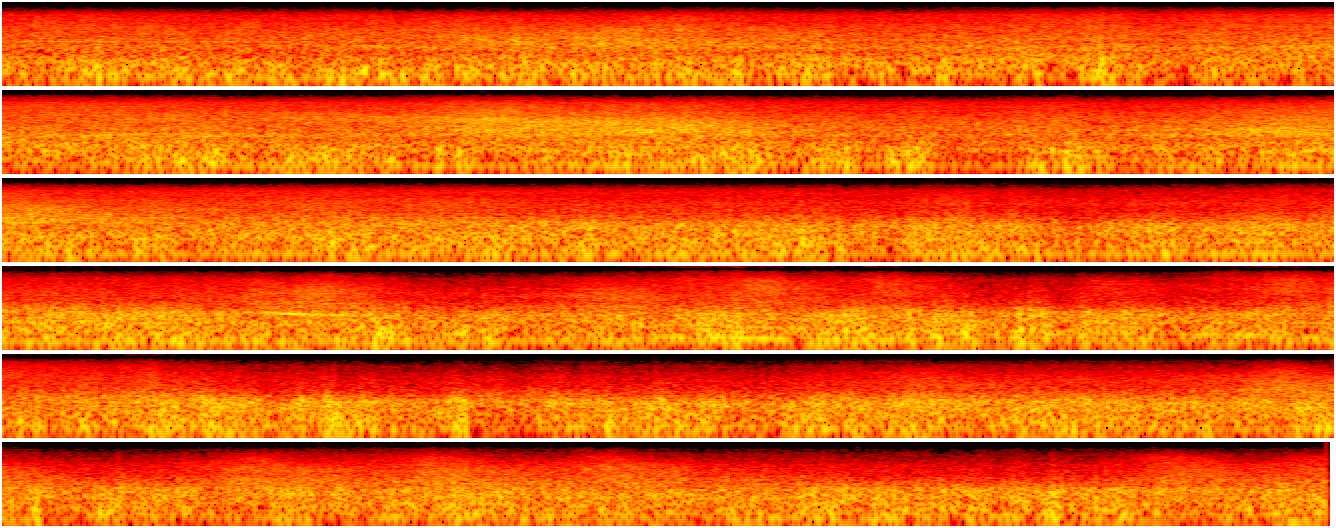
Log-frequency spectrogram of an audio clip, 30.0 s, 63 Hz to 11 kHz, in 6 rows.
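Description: Wind rushing over the camera microphone of a motorcycle at road speed. Underneath it runs the steady low note of the BMW R 1150 RS's boxer-twin engine.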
